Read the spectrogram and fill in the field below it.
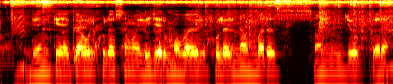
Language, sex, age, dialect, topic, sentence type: Bengali, male, 51-55, Jharkhandi, banking, statement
